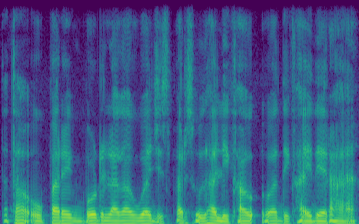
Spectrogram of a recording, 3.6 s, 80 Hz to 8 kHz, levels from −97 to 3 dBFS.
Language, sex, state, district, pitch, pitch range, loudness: Hindi, male, Jharkhand, Ranchi, 105 Hz, 100-105 Hz, -17 LUFS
